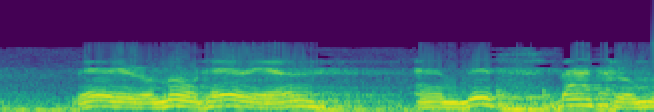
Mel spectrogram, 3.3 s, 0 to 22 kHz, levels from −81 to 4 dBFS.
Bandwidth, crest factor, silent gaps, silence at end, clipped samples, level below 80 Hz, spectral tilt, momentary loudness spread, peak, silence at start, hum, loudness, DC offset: 5.4 kHz; 8 dB; none; 0 s; 3%; -18 dBFS; -11.5 dB/octave; 7 LU; 0 dBFS; 0 s; none; -8 LUFS; 3%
